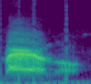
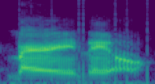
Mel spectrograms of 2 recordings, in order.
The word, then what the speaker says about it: Berryville: Everybody Everybody down here pronounces it Baraboo. Uh-huh. You know, not Berryville.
